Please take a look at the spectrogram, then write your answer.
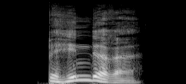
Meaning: inflection of behindern: 1. first-person singular present 2. first/third-person singular subjunctive I 3. singular imperative
- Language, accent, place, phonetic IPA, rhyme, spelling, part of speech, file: German, Germany, Berlin, [bəˈhɪndəʁə], -ɪndəʁə, behindere, verb, De-behindere.ogg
